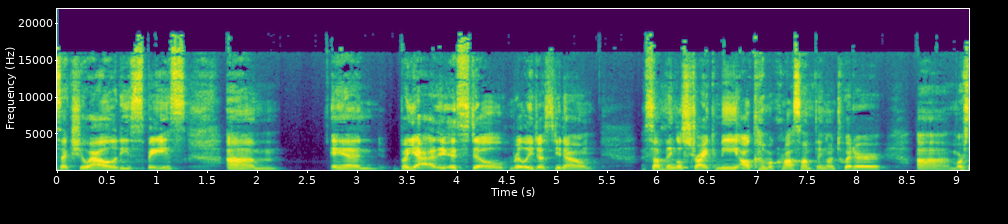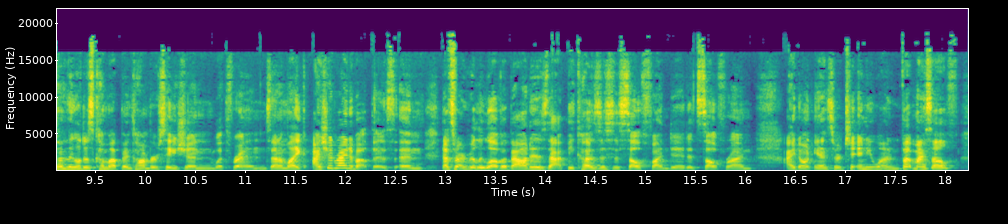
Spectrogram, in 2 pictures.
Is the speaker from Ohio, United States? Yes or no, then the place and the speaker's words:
no; Louisiana, United States; now in Houston, United States; I'm from Louisiana, born and raised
